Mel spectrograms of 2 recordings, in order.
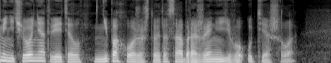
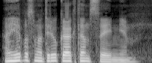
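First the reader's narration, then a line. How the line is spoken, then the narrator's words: Sighed. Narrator (Russian): вздохнула Абута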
